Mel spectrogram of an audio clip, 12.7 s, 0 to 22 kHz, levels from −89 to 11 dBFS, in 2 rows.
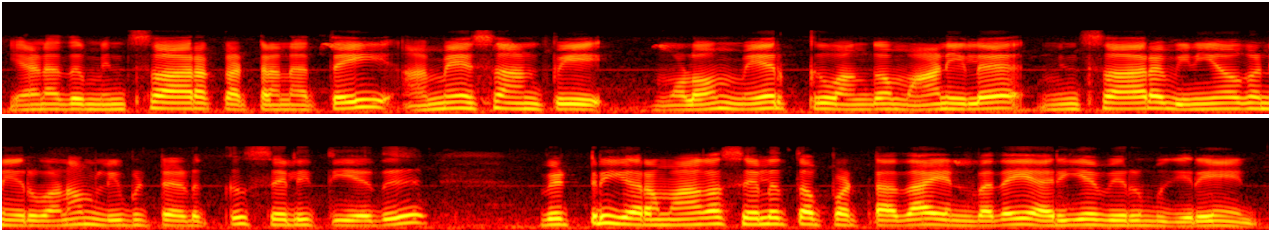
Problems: none marked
